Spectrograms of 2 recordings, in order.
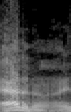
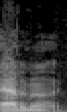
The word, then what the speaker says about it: Adonai: not God, would Adonai, the God of the Christians and the Jews,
